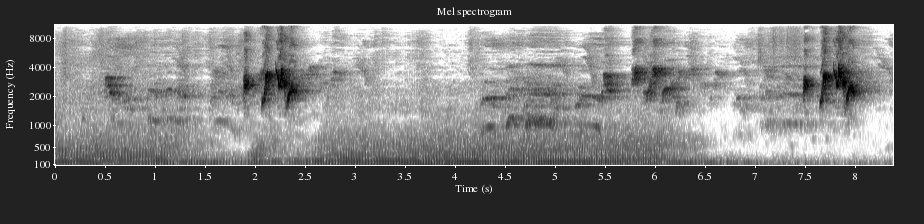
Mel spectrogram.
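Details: Excited Vietnamese red-whiskered bulbul singing along to a recording of hatched chicks, fast linked-phrase style; three loud rich warbling bursts spaced several seconds apart, separated by softer twittering over a steady low hum.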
